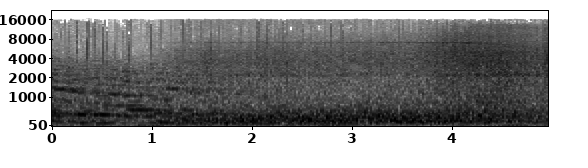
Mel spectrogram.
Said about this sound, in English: Soon, Wonder Woman in her invisible plane is racing at incredible speed to her rendezvous with Doomsday on a remote island in the mid-Pacific.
